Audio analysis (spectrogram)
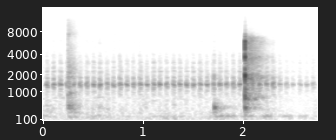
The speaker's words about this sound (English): It's like, oh, it stopped. Okay, I'm sorry. It was like this rattle and I didn't know what was going on.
